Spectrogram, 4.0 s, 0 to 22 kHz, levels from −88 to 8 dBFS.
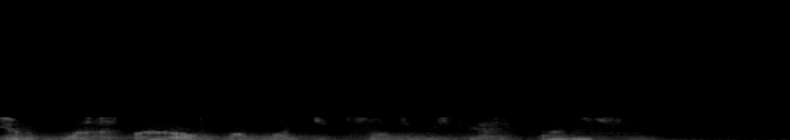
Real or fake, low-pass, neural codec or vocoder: fake; 3.6 kHz; autoencoder, 22.05 kHz, a latent of 192 numbers a frame, VITS, trained on one speaker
